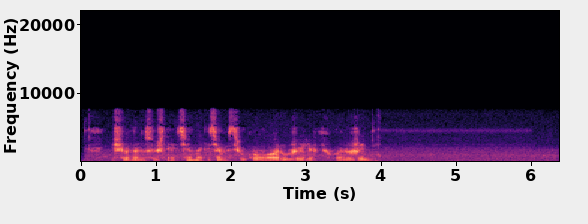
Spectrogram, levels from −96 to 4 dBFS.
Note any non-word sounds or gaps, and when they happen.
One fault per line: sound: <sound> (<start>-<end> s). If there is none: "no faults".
no faults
